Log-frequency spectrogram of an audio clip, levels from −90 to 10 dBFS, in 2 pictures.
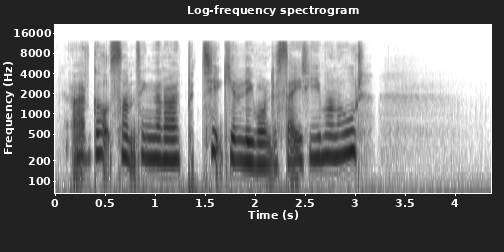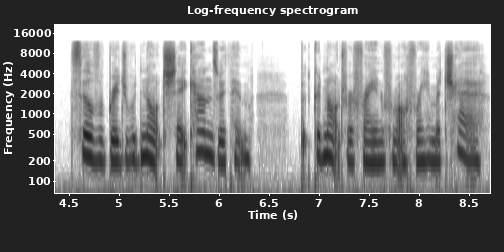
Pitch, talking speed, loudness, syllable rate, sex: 215 Hz, 200 wpm, -16 LUFS, 6.6 syllables/s, female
